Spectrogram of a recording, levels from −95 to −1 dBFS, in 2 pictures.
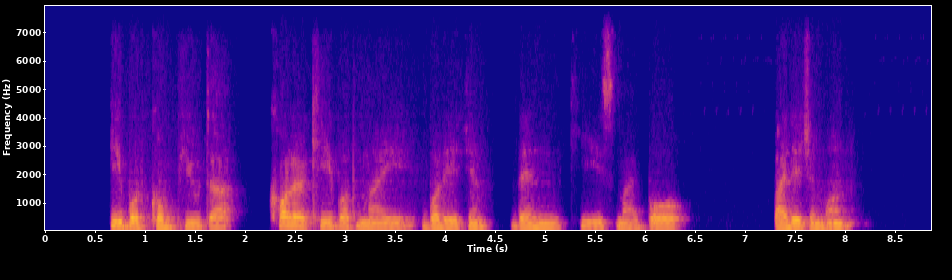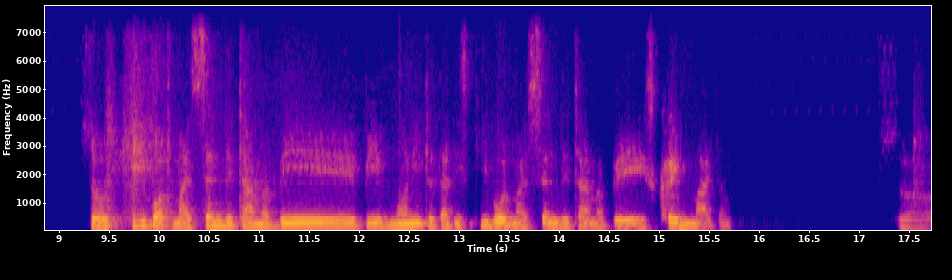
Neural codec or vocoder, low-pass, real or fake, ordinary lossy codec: codec, 16 kHz, 0.4 kbps, LongCat-Audio-Codec; 7.2 kHz; fake; Opus, 32 kbps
